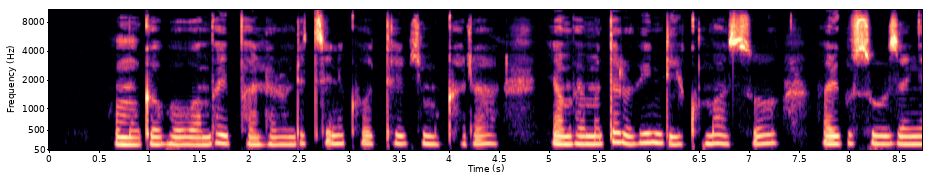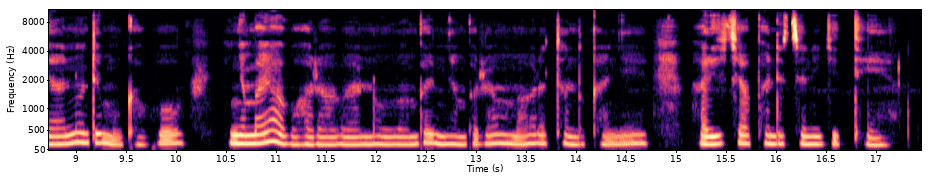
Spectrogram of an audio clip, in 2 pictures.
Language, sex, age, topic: Kinyarwanda, male, 18-24, health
